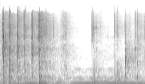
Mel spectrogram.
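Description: Tarot deck being shuffled overhand: a rapid run of card flicks and slaps for the first half second or so, then a few single card taps as cards are drawn, over soft steady background music.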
